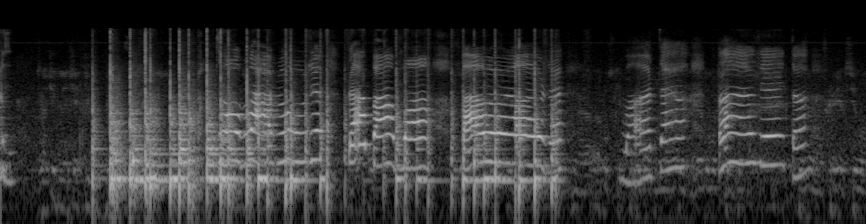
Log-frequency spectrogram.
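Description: A toddler beating a small rope-tensioned hand drum with his palms, many quick uneven strikes, while singing along in a child's voice. The drumming stops about eight seconds in, and a few short sung phrases follow.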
